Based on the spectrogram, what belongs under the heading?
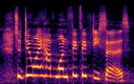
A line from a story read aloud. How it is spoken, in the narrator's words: Genj shouted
